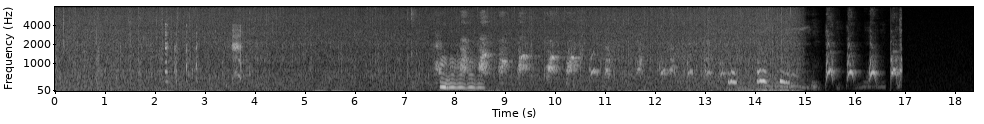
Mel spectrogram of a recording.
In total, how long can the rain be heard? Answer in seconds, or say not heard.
15 s.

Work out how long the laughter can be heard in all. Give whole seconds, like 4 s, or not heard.
4 s.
